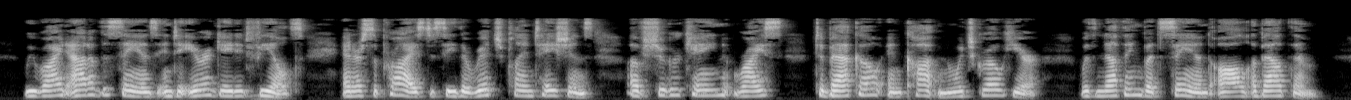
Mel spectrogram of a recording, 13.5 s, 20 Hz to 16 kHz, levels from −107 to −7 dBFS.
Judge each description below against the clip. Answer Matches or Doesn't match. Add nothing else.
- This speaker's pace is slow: Doesn't match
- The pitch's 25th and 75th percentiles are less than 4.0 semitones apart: Matches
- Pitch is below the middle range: Doesn't match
